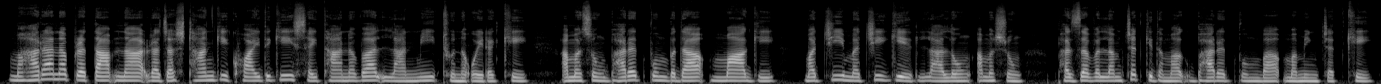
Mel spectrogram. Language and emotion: Manipuri, neutral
